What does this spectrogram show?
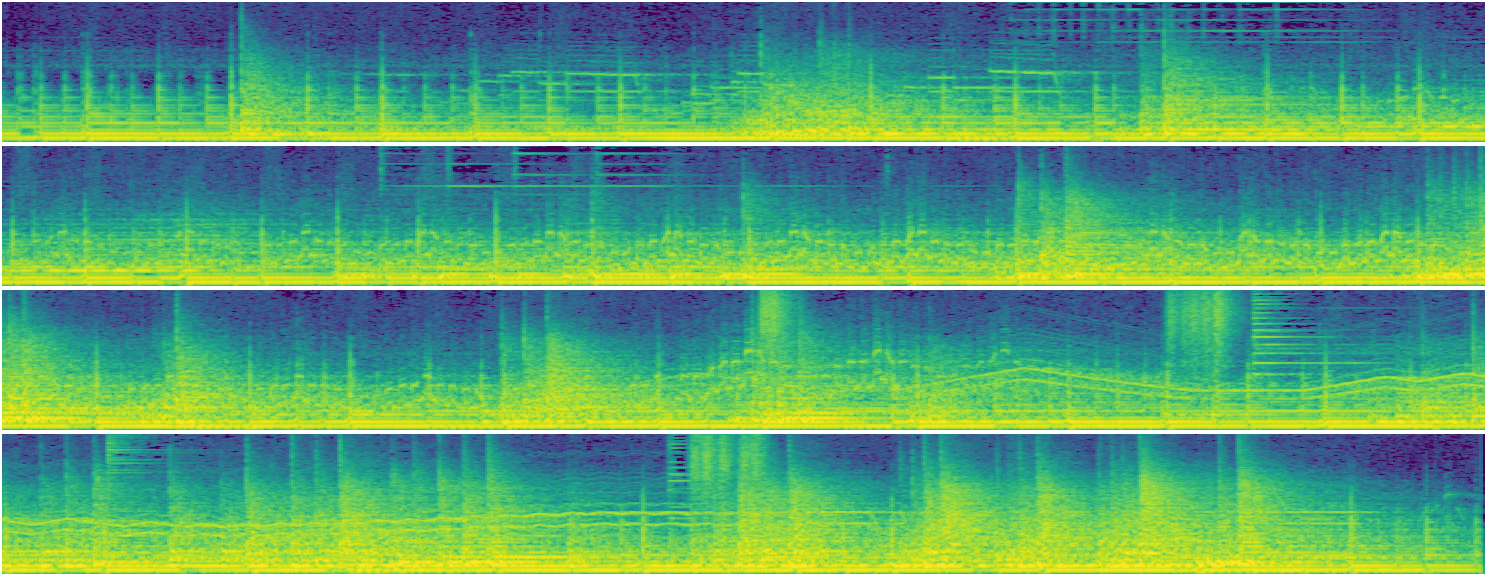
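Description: Eerie synthesizer music: a steady low drone with scattered rustling noise bursts, lone sustained notes and slow wavering, gliding tones rising over it, moderately loud and continuous throughout.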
